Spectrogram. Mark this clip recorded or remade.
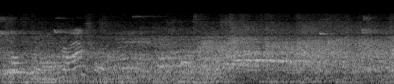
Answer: remade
